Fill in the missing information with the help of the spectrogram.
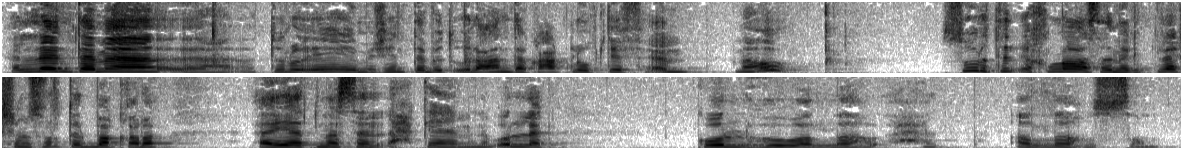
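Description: A man's voice: high-pitched, very fast, vocal fry, darkish tone. A man with an Egyptian accent preaching a colloquial religious lesson, telling anecdotes and firing off mocking rhetorical questions. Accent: Egyptian Arabic.

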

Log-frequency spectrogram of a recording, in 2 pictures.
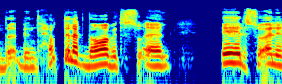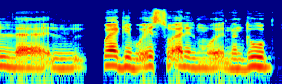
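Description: A man with an Egyptian accent giving a lively, informal sermon and mocking people who imitate others. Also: sits high, vocal fry, dry recording. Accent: Egyptian Arabic. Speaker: preacher.

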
